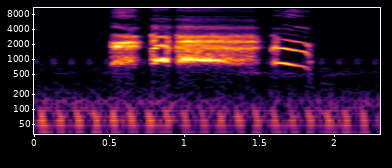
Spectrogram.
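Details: Wild red junglefowl, trapped with bait, crowing loudly: one hoarse crow with a harsh, broken opening run and a shorter final note that drops away abruptly, over a faint low hum.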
